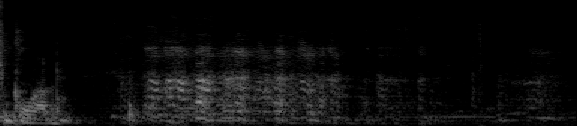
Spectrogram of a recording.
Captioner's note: laughter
